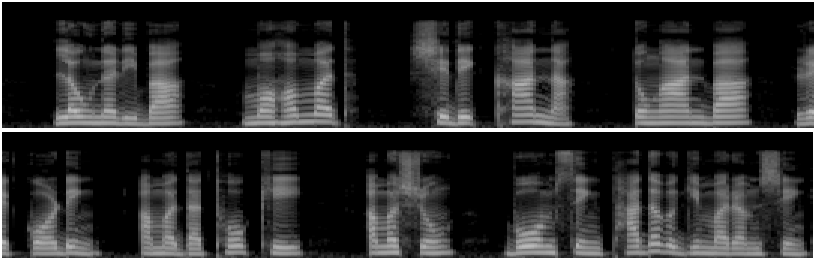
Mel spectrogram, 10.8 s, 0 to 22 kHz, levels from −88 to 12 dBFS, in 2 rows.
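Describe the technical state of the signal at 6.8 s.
The speech at 6.8 s comes through intact, with no dropout, distortion or other fault at that moment.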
